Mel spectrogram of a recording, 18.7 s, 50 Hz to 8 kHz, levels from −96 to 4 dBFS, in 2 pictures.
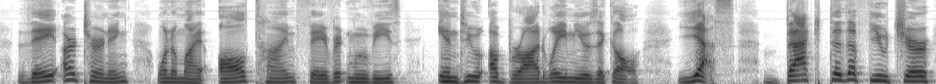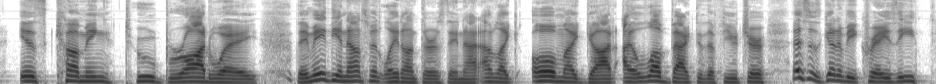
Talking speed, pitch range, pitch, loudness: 155 wpm, 125-165 Hz, 140 Hz, -20 LUFS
